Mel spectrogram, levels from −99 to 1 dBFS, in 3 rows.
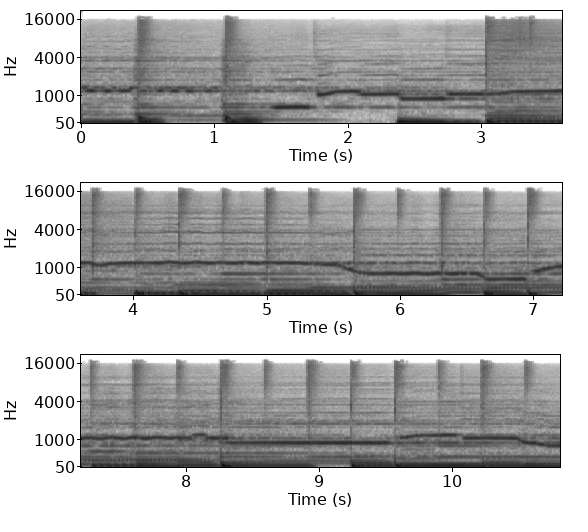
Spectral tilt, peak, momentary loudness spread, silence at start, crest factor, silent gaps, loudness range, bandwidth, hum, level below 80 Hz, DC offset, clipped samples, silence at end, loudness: -5 dB/octave; -2 dBFS; 3 LU; 0 s; 16 dB; none; 1 LU; 19 kHz; none; -22 dBFS; under 0.1%; under 0.1%; 0 s; -18 LUFS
